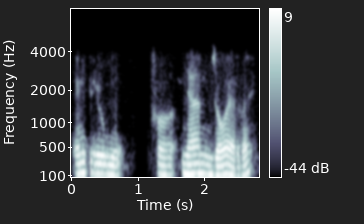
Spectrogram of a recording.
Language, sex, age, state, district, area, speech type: Malayalam, male, 18-30, Kerala, Idukki, rural, conversation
